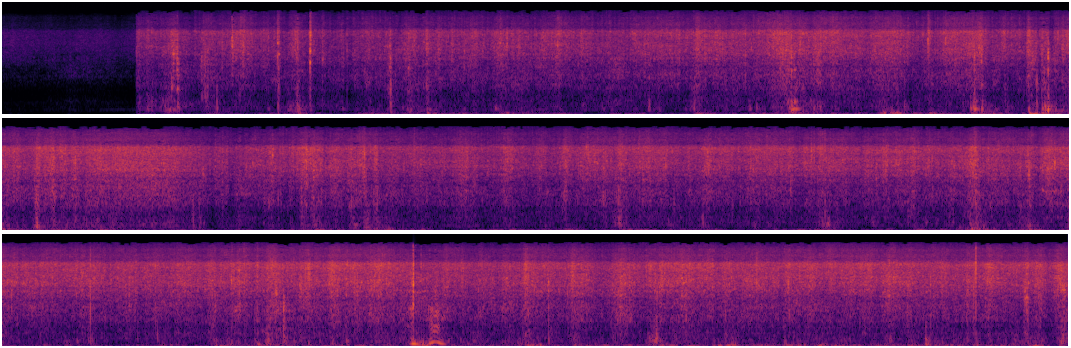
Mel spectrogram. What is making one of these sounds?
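Mountain bike tyres crunch over dry leaves and rattle on a rough forest trail.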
